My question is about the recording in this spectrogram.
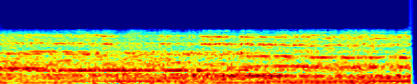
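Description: Live rock band with electric guitars playing loudly on stage, a dense, steady wash of sound with long held notes and no singing.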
